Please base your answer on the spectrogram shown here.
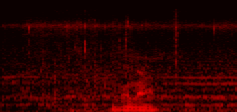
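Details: Honeybees (ligwan) from a wild forest hive being harvested, described as aggressive and biting; their continuous low hum is steady, a short deeper thud falls midway, and faint clicks sound above.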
